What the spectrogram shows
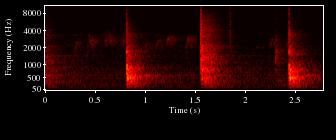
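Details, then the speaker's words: Cub Cadet ZT2 zero-turn mower (Kawasaki engine) with 12 V jumped from battery positive straight to the solenoid tab: three sharp clicks about a second apart, starter never turns; bad starter solenoid, starter lock-up also suspected. "I can hear it clicking. I do hear the solenoid clicking, but the starter doesn't turn at all."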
